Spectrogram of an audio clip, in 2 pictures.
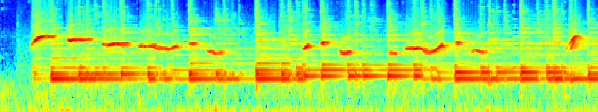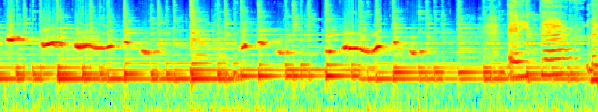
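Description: A bright whistled melody of repeating, gently falling phrases rides over steady pop chords, playing continuously and clearly with no singing yet.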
